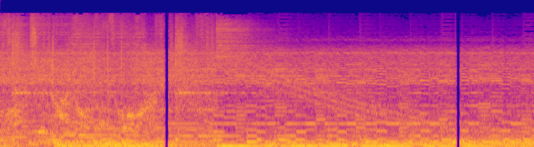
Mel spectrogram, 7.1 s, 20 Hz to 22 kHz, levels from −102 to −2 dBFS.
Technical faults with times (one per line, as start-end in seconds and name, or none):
2.18-2.25 damaged data in a compressed stream
6.07-6.14 damaged data in a compressed stream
